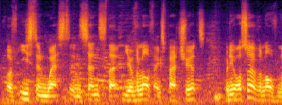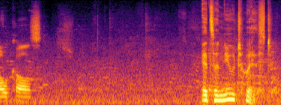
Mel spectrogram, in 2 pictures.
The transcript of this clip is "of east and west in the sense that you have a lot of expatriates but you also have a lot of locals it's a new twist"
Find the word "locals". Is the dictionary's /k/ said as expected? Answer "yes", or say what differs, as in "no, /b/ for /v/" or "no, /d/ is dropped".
yes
